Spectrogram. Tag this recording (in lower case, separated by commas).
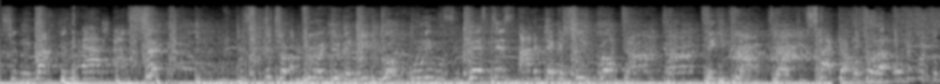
music, pop music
